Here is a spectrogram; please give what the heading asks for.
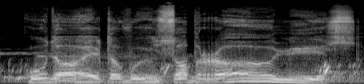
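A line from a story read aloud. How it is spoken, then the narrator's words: Nasty hiss, octopus. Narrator (Russian): мерзко прошипел самый большой осьминог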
